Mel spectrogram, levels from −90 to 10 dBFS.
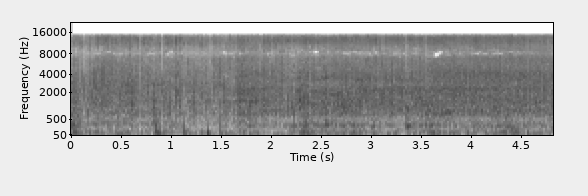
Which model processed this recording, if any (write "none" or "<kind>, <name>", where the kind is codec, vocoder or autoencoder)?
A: vocoder, BigVGAN v2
